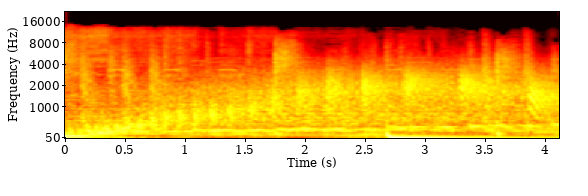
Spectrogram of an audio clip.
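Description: Electronic dance music: a deep bass note drops out just after the start and comes back loud about two and a half seconds in, under dense noisy upper layers, with falling pitch sweeps near the end.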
